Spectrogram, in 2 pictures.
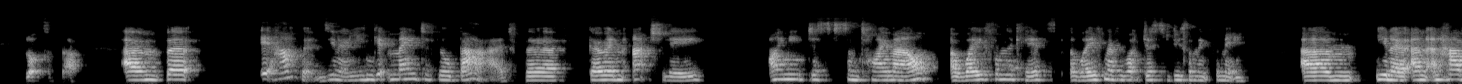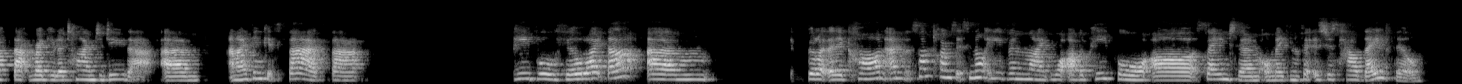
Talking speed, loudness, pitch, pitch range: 180 wpm, -17 LUFS, 210 Hz, 195-235 Hz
